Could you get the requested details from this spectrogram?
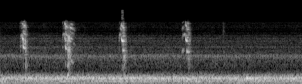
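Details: Peregrine falcon at the nest with a chick, recorded in late August; four spaced, sharp high chips about half a second apart, over a constant low hum.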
